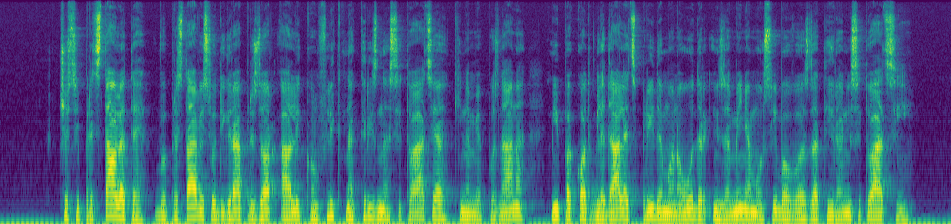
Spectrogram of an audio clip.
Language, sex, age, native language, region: Slovenian, male, 30-49, Slovenian, Gorenjska region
